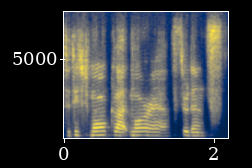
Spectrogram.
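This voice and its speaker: A woman in her forties from Israel, sharing her gratitude on a group video call, halting and full of fillers and restarts. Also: on the high side, flat delivery, no room sound, muffled recording. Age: 40s. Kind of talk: heartfelt casual sharing.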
